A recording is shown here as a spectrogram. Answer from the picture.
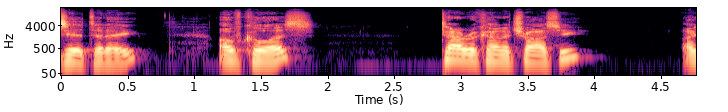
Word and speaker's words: Cannistraci: Tara Cannistraci. I said it right now, right? No, it's 7 years of not saying it right. Cannistraci. Cannistraci.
